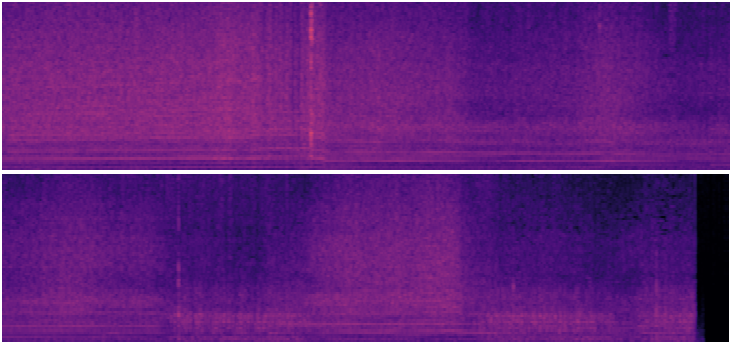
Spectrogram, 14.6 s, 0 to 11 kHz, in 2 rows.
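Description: Race car engines in Forza 7 at Virginia International Raceway, including a Centurio, hold a steady, loud, multi-harmonic drone that shifts pitch through a hairpin turn and onto a straightaway.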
